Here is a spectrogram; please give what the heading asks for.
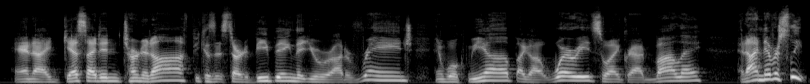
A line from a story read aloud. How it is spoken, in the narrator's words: shouted Vale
